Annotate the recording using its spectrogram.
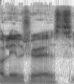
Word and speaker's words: L'Île Joyeuse: Oh, L'Île Joyeuse.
